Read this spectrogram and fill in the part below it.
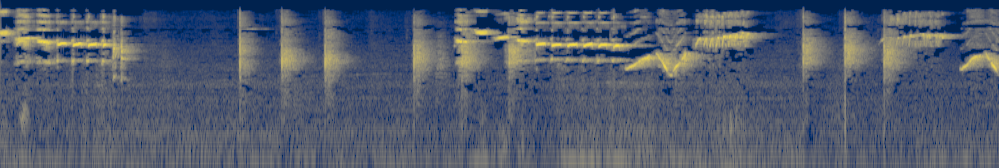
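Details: Sunda robin (tledekan gunung) song, high whistled phrases and sharp separate chips spread over ten seconds, with rising swoops and a busy warbled passage in the middle.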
